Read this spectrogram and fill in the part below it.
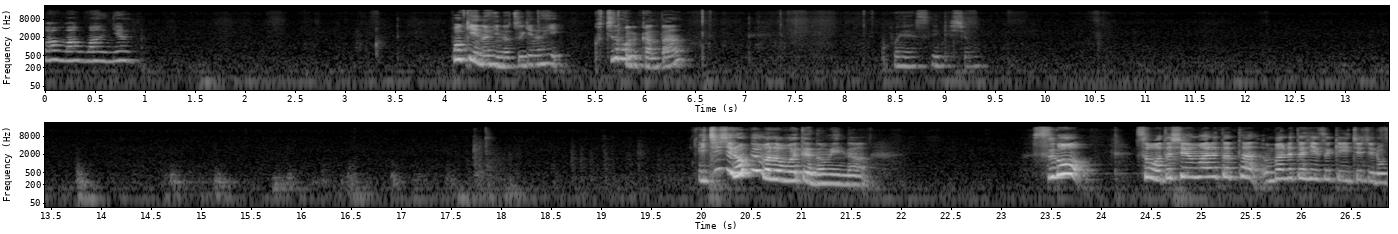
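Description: A young woman speaks softly and cheerfully, close to a microphone.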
